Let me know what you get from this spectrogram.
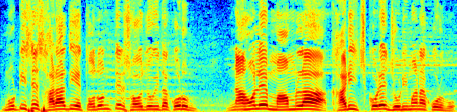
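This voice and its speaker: A man giving an unscripted news report in a halting, repetitive way. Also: high-pitched, fairly bright tone. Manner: halting, repeats phrases.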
